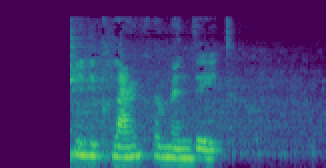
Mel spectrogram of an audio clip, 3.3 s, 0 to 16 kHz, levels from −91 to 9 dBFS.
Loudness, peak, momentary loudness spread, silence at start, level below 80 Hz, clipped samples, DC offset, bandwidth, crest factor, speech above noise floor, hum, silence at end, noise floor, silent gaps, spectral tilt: -19 LUFS; 0 dBFS; 7 LU; 0.7 s; -48 dBFS; under 0.1%; under 0.1%; 11.5 kHz; 20 dB; 34 dB; none; 1 s; -52 dBFS; none; -6.5 dB/octave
